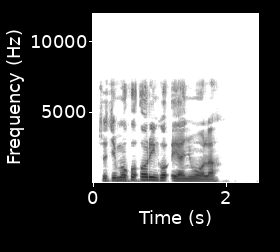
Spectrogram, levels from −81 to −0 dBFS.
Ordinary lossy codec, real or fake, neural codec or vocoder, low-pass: none; real; none; 7.2 kHz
